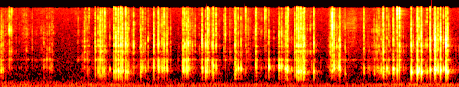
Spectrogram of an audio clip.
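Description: Long nails scratch and flick across the yellow plastic bristles of a small, round, pink plastic detangling hair brush held in one hand. The result is a quiet, rapid series of short, dry, crunchy ticks and scrapes with a bright, crackly edge, growing denser and louder toward the end.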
